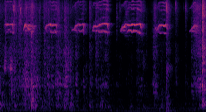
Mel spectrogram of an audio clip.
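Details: Baby rock pigeon pestering its parents for food, squeaking constantly; thin high squeaky notes repeated in rapid runs, mixed with loud wing flapping and rustling close by.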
